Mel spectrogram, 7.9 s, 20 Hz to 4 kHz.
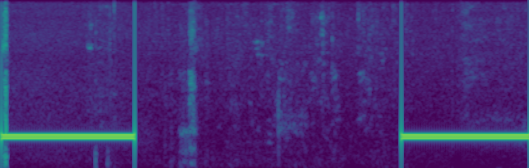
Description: Ringback tone (North America), 440 + 480 Hz.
